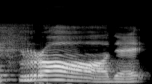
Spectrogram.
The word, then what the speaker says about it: frode: Now, here we have a stressed O. And then notice that the unstressed is always going to be closed. So the E is closed.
